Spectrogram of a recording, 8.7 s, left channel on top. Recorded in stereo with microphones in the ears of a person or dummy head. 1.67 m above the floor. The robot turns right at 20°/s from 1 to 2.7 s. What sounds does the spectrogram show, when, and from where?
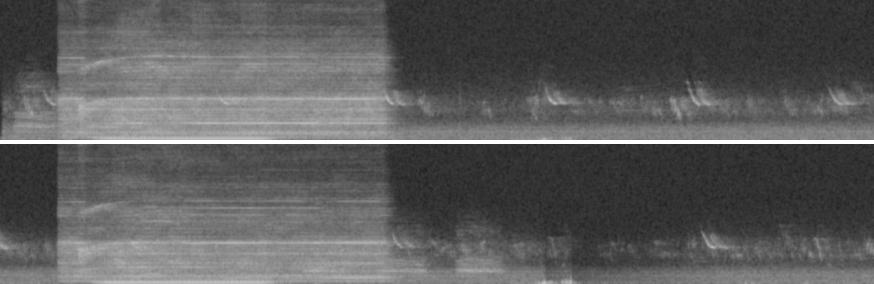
0.6 s a blender: 5° left, 1.2 m; by 3.9 s 40° left, 1.2 m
